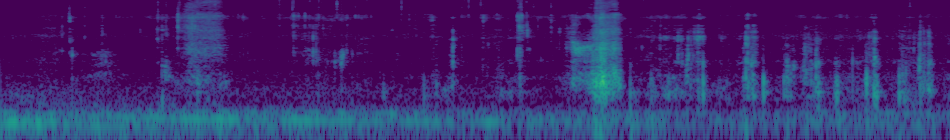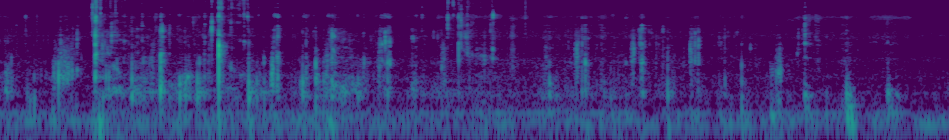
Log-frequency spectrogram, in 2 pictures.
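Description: Close-up chewing of a mouthful of fried tofu-pouch rice ball (yubu-chobab), with a louder bite about six seconds in and then many small crunchy clicks.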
